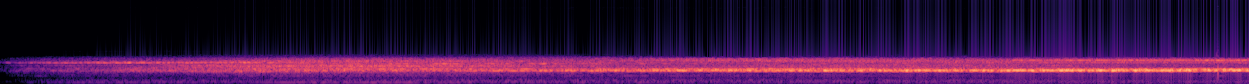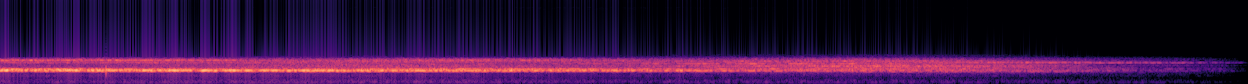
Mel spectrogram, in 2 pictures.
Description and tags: Rewind AT * Rewind Speaking Convolve
ethereal, atmospheric, Mammut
